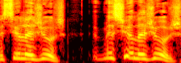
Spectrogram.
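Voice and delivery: very high, halting, stammering cry. An attendant bursts in to interrupt the magistrate, stammering. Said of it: "stammered the attendant".

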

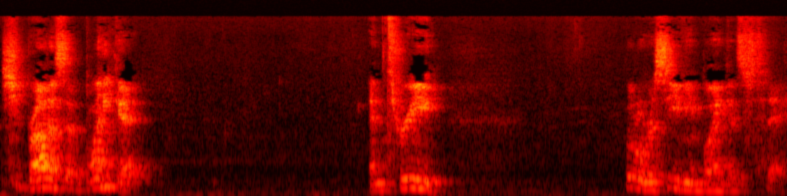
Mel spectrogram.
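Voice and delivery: soft voice, moved and growing emotional. Praising the woman who cleans their house, getting emotional. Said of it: "I'm getting emotional".

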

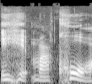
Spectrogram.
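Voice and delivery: Brooklyn accent showing through. Telling how a passenger's cigarette was aimed at the car: Brooklyn accent coming out. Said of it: "You hear, you hear the accent?".

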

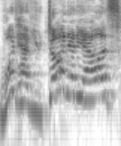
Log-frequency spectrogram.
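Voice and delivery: very high, booming, hall-filling shout. A character, pushed back after a hug, cries out in a resounding shout. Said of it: "it resounds throughout the whole hall".

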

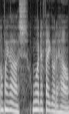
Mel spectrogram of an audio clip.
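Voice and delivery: terrified, scared-stiff outburst. Retelling a past fear of going to hell: imitating own terrified past self. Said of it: "I was terrified of being like".

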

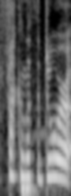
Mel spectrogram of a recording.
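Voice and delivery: play-acted, furious, pissed-off angry tone. Retelling scolding about the open door, imitating own anger. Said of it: "And I was pissed".

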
